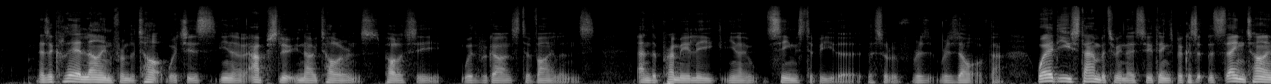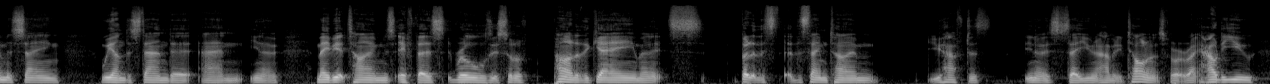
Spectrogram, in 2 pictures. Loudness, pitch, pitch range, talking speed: -26 LUFS, 100 Hz, 95-105 Hz, 225 wpm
